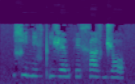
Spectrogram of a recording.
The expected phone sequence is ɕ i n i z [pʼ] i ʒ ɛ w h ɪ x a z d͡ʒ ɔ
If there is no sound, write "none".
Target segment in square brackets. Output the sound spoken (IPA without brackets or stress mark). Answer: pʼ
